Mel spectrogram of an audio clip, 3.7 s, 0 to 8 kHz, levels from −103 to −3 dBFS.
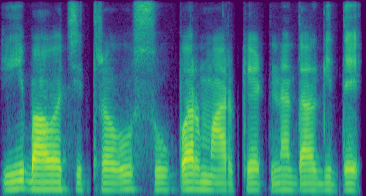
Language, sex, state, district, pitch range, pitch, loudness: Kannada, male, Karnataka, Bangalore, 105-110 Hz, 105 Hz, -20 LUFS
